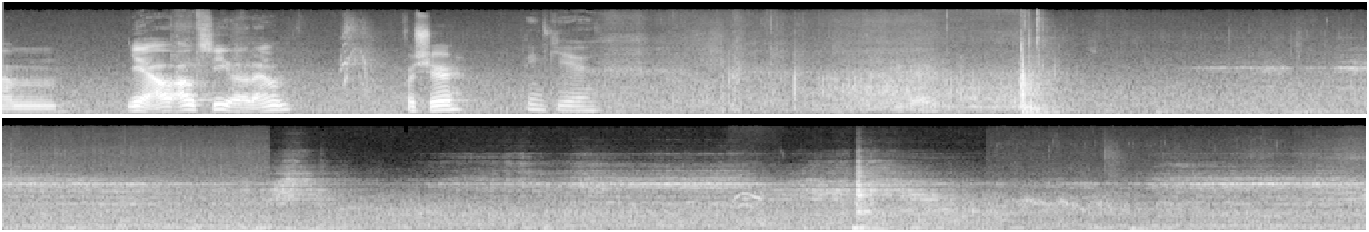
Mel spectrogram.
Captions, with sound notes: Yeah. I'll see you around, for sure. - Thank you. (door closing) (tense foreboding music) (crow cawing) (wind whistling)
